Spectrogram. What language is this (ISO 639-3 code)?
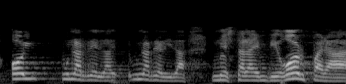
spa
